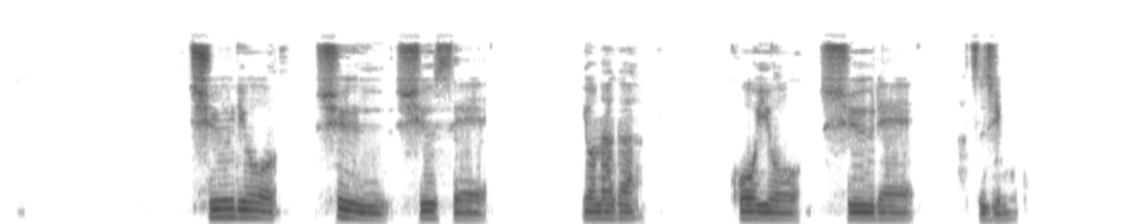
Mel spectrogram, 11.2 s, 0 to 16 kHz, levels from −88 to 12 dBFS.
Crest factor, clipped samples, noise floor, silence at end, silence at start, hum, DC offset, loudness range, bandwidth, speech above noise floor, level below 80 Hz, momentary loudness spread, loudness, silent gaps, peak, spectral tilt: 24 dB; under 0.1%; under -90 dBFS; 1.1 s; 1.9 s; none; under 0.1%; 9 LU; 9.2 kHz; over 67 dB; -66 dBFS; 16 LU; -21 LUFS; none; 0 dBFS; -2 dB/octave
